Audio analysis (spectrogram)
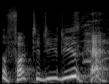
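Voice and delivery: very high-pitched speech full of laughter. Retelling how Ashley reacted after he leapt out of bed: imitating Ashley laughing while talking. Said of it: "laughing at me".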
